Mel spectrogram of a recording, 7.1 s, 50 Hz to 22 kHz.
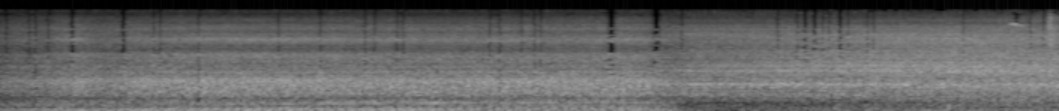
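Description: A Class 43 HST power car's diesel engine running steadily with a low hum. About four and a half seconds in this gives way to the steady rushing noise of a West Midlands Railway electric multiple unit running through a station.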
